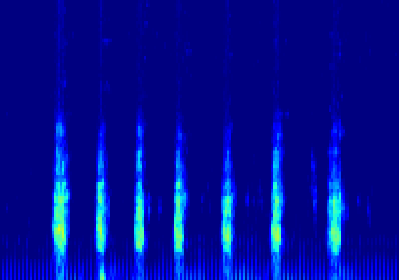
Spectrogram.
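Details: Carpathian red deer stag in rut in Bucovina, Romania, breeding season: seven short, gruff grunting barks in quick succession, each under half a second, a rapid staccato series with quiet between.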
